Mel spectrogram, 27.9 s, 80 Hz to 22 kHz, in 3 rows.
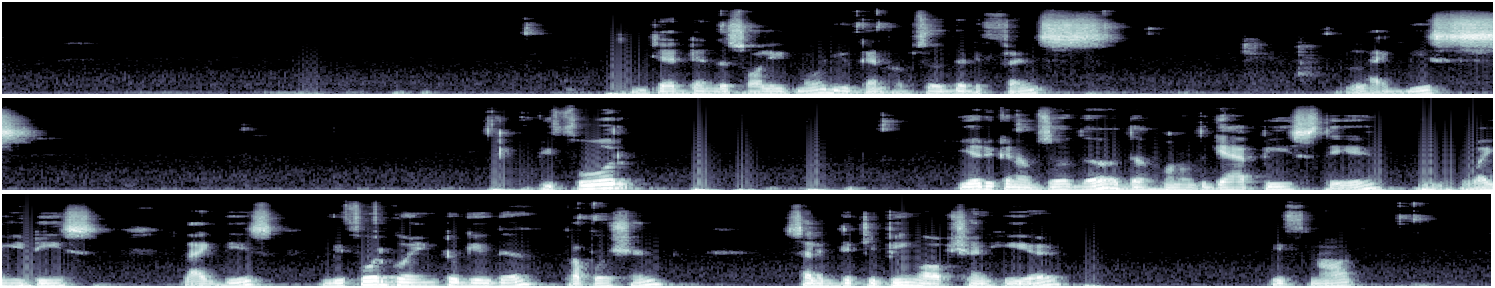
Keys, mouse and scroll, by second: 2.7-3.1 scroll down 5, 3.1 middle click, 3.7 z, 5.2 click, 5.6-6.6 middle drag, 6.6 click, 7.0 middle click, 7.5-7.9 scroll up 1, 7.9 scroll down 1, 8.1-10.2 middle drag, 10.2-10.5 scroll up 1, 10.5 scroll down 1, 10.7-12.2 middle drag, 12.2 ctrl+z, 13.8 ctrl+z, 14.7 middle click, 15.2-15.5 scroll up 1, 15.5 middle click, 16.1-16.9 scroll down 8, 16.9-17.7 scroll up 4, 17.7 ctrl+z, 18.0 ctrl+z, 18.3 ctrl+z, 18.6 ctrl+z, 19.3-22.1 scroll up 2, 22.1 click, 24.1-24.4 scroll down 1, 24.4 scroll up 1, 25.3 z.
